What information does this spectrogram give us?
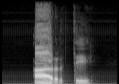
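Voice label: "Arti", Sardinian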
